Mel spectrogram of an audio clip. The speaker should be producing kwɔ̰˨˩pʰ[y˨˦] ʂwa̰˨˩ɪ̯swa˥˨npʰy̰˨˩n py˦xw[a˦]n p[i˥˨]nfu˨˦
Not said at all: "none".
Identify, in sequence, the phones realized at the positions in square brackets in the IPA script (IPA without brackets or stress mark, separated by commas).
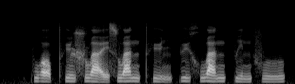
y˨˦, a˦, i˨˦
